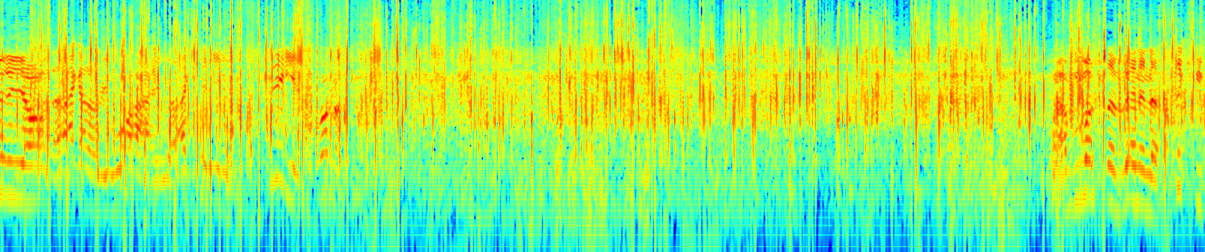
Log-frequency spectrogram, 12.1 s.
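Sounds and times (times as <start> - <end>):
rain drops hitting microphone: 0.0 - 12.0
steady rain hiss: 0.0 - 12.0.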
